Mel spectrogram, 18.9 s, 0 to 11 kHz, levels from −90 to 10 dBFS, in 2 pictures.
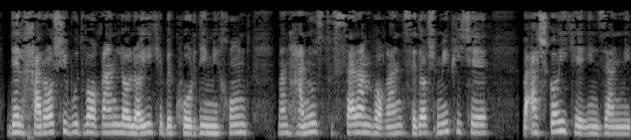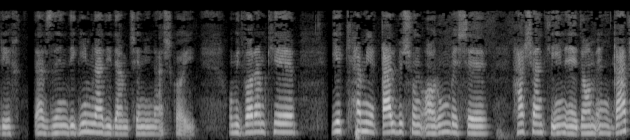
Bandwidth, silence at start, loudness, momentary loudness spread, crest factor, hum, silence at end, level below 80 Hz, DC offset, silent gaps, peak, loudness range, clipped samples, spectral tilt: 8.8 kHz; 0.1 s; -20 LUFS; 10 LU; 18 dB; none; 0 s; -60 dBFS; under 0.1%; none; -2 dBFS; 4 LU; under 0.1%; -5.5 dB/octave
